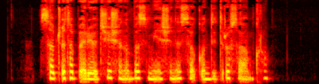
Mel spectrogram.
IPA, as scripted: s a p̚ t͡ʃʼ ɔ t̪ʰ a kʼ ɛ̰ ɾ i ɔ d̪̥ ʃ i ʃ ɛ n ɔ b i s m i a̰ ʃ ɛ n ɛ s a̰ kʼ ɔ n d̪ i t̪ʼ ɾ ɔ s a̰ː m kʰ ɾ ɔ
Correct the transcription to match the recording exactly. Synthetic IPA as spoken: s a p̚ t͡ʃʼ ɔ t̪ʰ a pʼ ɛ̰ ɾ i ɔ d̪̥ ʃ i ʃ ɛ n ɔ b a s m i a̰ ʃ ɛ n ɛ s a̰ kʼ ɔ n d̪ i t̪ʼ ɾ ɔ s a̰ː m kʰ ɾ ɔ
